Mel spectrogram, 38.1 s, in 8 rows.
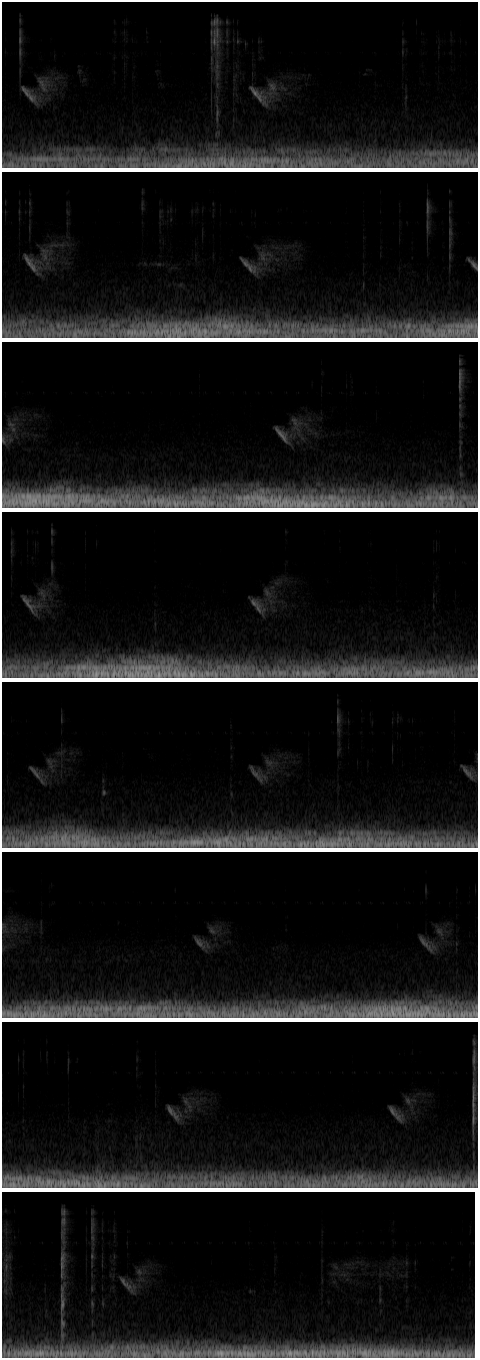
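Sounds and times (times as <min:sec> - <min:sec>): low outdoor rumble: 0:00.0 - 0:38.0
shells cracking in parrot's beak: 0:08.3 - 0:09.5, 0:14.0 - 0:14.9, 0:33.2 - 0:34.6.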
